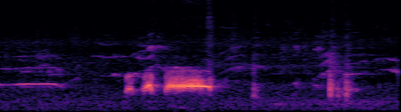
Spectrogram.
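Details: Decoy spotted dove luring wild doves. A steady whistled tone is followed by short cooing notes that build into one loud, drawn-out coo, then faint scattered calls and a brief fainter coo.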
